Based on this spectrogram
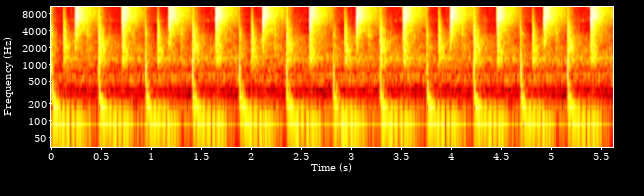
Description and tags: Dark Techno Sound Design 09
Dark Techno Sound Design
